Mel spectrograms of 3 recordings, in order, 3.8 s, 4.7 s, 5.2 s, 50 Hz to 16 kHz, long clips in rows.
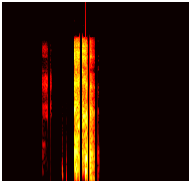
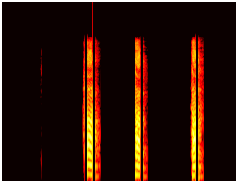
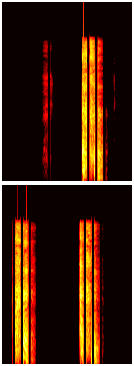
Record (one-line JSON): {"cough_length": "3.8 s", "cough_amplitude": 31207, "cough_signal_mean_std_ratio": 0.2, "exhalation_length": "4.7 s", "exhalation_amplitude": 31601, "exhalation_signal_mean_std_ratio": 0.19, "three_cough_length": "5.2 s", "three_cough_amplitude": 28215, "three_cough_signal_mean_std_ratio": 0.27, "survey_phase": "beta (2021-08-13 to 2022-03-07)", "age": "45-64", "gender": "Male", "wearing_mask": "No", "symptom_cough_any": true, "symptom_runny_or_blocked_nose": true, "symptom_sore_throat": true, "symptom_onset": "3 days", "smoker_status": "Never smoked", "respiratory_condition_asthma": false, "respiratory_condition_other": false, "recruitment_source": "Test and Trace", "submission_delay": "1 day", "covid_test_result": "Positive", "covid_test_method": "RT-qPCR", "covid_ct_value": 27.9, "covid_ct_gene": "ORF1ab gene", "covid_ct_mean": 28.3, "covid_viral_load": "510 copies/ml", "covid_viral_load_category": "Minimal viral load (< 10K copies/ml)"}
